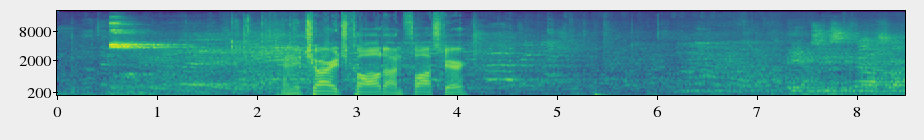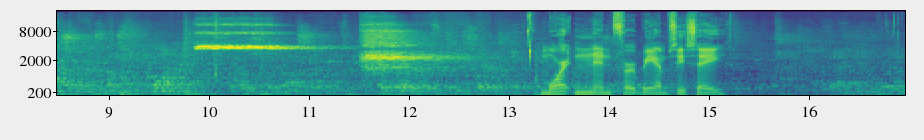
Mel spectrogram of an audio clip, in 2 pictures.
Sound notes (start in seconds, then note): 11.4 whistle blowing; 12.6 buzzer sounding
